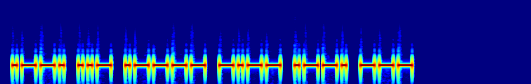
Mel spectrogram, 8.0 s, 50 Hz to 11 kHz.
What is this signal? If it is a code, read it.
Morse code, heard as a keyed tone, about 17 wpm, 700 Hz. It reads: PU1YPO
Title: DXCC-100 Call Signs - 6 Characters - 17wpm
